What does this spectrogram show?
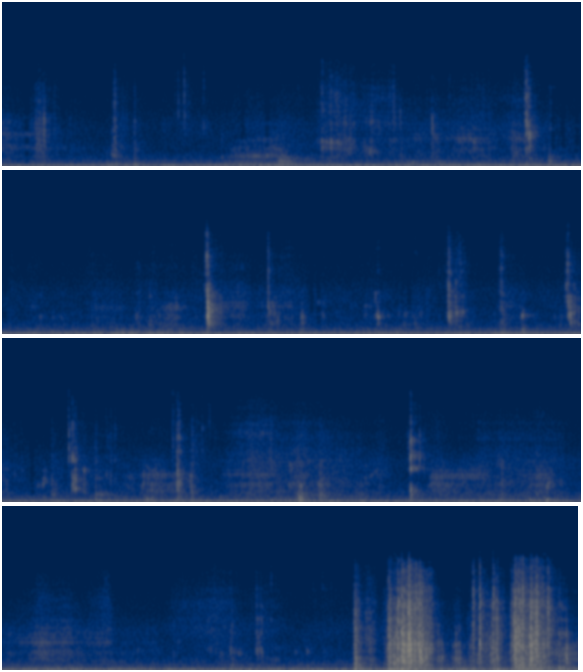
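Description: A man chewing crispy chicken nuggets close to the microphone, with many small crunching clicks over a faint steady low hum. Near the end a paper food bag crinkles as a hand reaches into it.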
